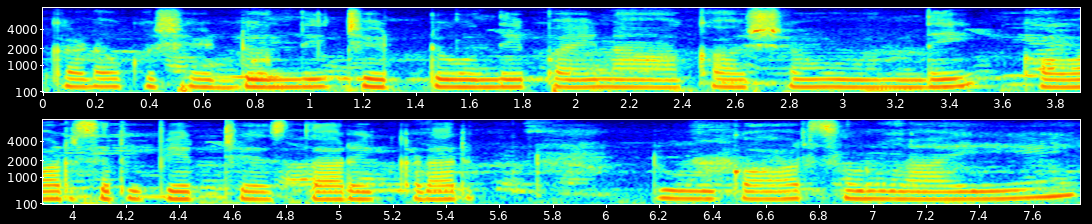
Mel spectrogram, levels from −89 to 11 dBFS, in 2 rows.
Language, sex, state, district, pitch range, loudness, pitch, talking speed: Telugu, female, Andhra Pradesh, Sri Satya Sai, 210-225 Hz, -16 LUFS, 215 Hz, 115 wpm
